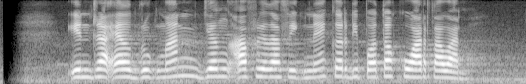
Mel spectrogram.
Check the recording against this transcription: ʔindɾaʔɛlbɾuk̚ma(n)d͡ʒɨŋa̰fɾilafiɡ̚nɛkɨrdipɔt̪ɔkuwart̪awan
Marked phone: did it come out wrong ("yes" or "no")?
no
